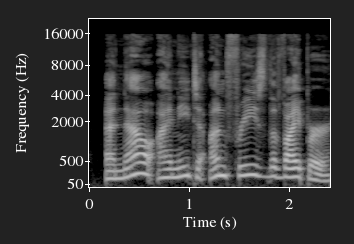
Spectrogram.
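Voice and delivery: ordinary delivery, nothing marked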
